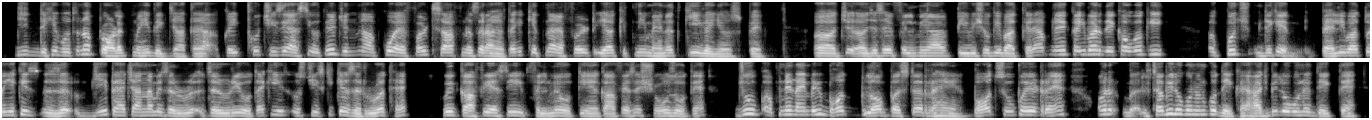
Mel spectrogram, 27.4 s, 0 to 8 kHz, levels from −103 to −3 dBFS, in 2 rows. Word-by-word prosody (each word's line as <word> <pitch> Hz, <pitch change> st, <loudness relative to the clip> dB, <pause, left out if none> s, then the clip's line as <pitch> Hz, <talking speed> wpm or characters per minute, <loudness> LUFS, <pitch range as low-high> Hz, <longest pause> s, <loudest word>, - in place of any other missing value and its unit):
जी, 205 Hz, -, -8 dB
देखिए 170 Hz, +1 st, -5 dB
वो 170 Hz, -1 st, -3 dB
तो 205 Hz, -, -10 dB
ना 230 Hz, -, +3 dB
प्रोडक्ट 145 Hz, +1 st, +5 dB
में 150 Hz, -, -2 dB
ही 155 Hz, -, 0 dB
दिख 135 Hz, -4 st, -2 dB
जाता 115 Hz, +1 st, -4 dB
है, 130 Hz, -, +1 dB, 0.2 s
कई 155 Hz, 0 st, -1 dB
कुछ 200 Hz, +2 st, -5 dB
चीज़ें 185 Hz, +1 st, -3 dB
ऐसी 145 Hz, 0 st, -3 dB
होती 170 Hz, +7 st, -3 dB
हैं 240 Hz, -, +3 dB
जिनमें 190 Hz, +1 st, -6 dB
आपको 170 Hz, +4 st, +1 dB
एफ़र्ट 185 Hz, +7 st, -1 dB
साफ़ 165 Hz, 0 st, +2 dB
नज़र 150 Hz, 0 st, +1 dB
आ 140 Hz, -, +5 dB
जाता 125 Hz, +5 st, 0 dB
है -, -, +1 dB
कि 185 Hz, -, -9 dB
कितना 170 Hz, +1 st, -2 dB
एफ़र्ट 155 Hz, +3 st, 0 dB
या 150 Hz, +1 st, +4 dB
कितनी 160 Hz, +4 st, -8 dB
मेहनत 145 Hz, +3 st, 0 dB
की 155 Hz, -, +2 dB
गई 135 Hz, -3 st, +4 dB
है 120 Hz, -, 0 dB
उस 115 Hz, -3 st, -4 dB
पे, 125 Hz, -, 0 dB, 0.6 s
अ, 140 Hz, -1 st, +5 dB
ज 140 Hz, +1 st, +1 dB
जैसे 150 Hz, +2 st, +2 dB
फ़िल्म 145 Hz, -1 st, -3 dB
या 145 Hz, -1 st, +2 dB
टीवी 140 Hz, 0 st, +2 dB
शो 150 Hz, -, -1 dB
की 155 Hz, 0 st, 0 dB
बात 130 Hz, 0 st, +2 dB
करें 145 Hz, -, -2 dB
आपने 210 Hz, +3 st, 0 dB
कई 205 Hz, +1 st, +1 dB
बार 225 Hz, 0 st, +4 dB
देखा 195 Hz, 0 st, 0 dB
होगा 205 Hz, +2 st, 0 dB
कि 225 Hz, 0 st, 0 dB, 0.6 s
कुछ 225 Hz, 0 st, 0 dB
देखिए 155 Hz, +2 st, +1 dB, 0.3 s
पहली 140 Hz, +4 st, +3 dB
बात 165 Hz, 0 st, +3 dB
तो 180 Hz, -, 0 dB
ये 185 Hz, +1 st, +1 dB
कि -, -, +4 dB
ज 150 Hz, -4 st, +2 dB, 0.3 s
ये 200 Hz, +3 st, +1 dB
पहचानना 170 Hz, -2 st, 0 dB
भी 180 Hz, -, -1 dB
ज़रूर 150 Hz, -2 st, 0 dB
ज़रूरी 145 Hz, 0 st, +3 dB
होता 150 Hz, -1 st, +1 dB
है -, -, -3 dB
कि 205 Hz, -1 st, -2 dB
उस 165 Hz, -2 st, -6 dB
चीज़ 165 Hz, -2 st, -5 dB
की 210 Hz, -, -15 dB
क्या 195 Hz, 0 st, +2 dB
ज़रूरत 135 Hz, +6 st, +2 dB
है -, -, -1 dB
क्योंकि 185 Hz, -2 st, -2 dB
काफ़ी 140 Hz, +2 st, +3 dB
ऐसी 165 Hz, +3 st, 0 dB
फ़िल्में 140 Hz, +2 st, 0 dB
होती 140 Hz, -1 st, -1 dB
हैं, 130 Hz, -1 st, 0 dB
काफ़ी 130 Hz, +1 st, -1 dB
ऐसे 160 Hz, +3 st, -5 dB
शोज 145 Hz, +1 st, 0 dB
होते 135 Hz, 0 st, -1 dB
हैं -, -, -5 dB, 0.3 s
जो 240 Hz, +3 st, +4 dB
अपने 215 Hz, 0 st, +1 dB
टाइम 200 Hz, -1 st, +3 dB
पर 205 Hz, -, +4 dB
भी 230 Hz, -, +2 dB
बहुत 205 Hz, -2 st, 0 dB, 0.2 s
ब्लॉकबस्टर 155 Hz, +2 st, +2 dB
रहे 140 Hz, -1 st, 0 dB
हैं, 120 Hz, 0 st, -5 dB
बहुत 185 Hz, -, +1 dB
सुपर 195 Hz, +1 st, 0 dB
हिट 200 Hz, -1 st, +4 dB
रहे 165 Hz, 0 st, +2 dB
हैं 215 Hz, -, -1 dB, 0.3 s
और 230 Hz, +1 st, +2 dB
ब 155 Hz, -, -4 dB, 0.2 s
सभी 215 Hz, +5 st, +5 dB
लोगों 225 Hz, -2 st, +3 dB
ने 215 Hz, -, 0 dB
उनको 215 Hz, 0 st, +3 dB
देखा 135 Hz, -1 st, +1 dB
है, -, -, +1 dB
आज 140 Hz, 0 st, +2 dB
भी 195 Hz, -, -3 dB
लोग 190 Hz, -1 st, +3 dB
उन्हें 180 Hz, -2 st, -1 dB
देखते 135 Hz, -1 st, -1 dB
हैं। 135 Hz, 0 st, -1 dB
155 Hz, 250 wpm, -24 LUFS, 140-190 Hz, 0.6 s, प्रोडक्ट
